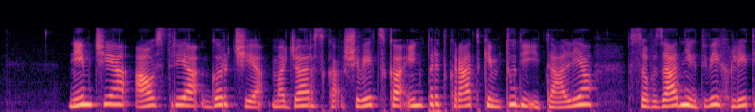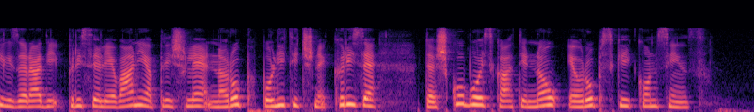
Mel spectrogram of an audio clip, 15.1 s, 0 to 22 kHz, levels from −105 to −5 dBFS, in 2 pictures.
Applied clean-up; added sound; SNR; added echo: none; none; none; none.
